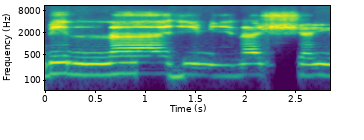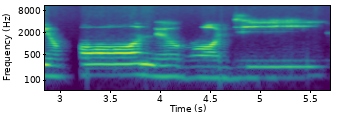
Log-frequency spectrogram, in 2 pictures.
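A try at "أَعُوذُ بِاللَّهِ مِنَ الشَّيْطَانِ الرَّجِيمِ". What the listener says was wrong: Perlu catatan untuk huruf jim itu jangan dikeluarkan angin ya. Jangan jim ya.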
